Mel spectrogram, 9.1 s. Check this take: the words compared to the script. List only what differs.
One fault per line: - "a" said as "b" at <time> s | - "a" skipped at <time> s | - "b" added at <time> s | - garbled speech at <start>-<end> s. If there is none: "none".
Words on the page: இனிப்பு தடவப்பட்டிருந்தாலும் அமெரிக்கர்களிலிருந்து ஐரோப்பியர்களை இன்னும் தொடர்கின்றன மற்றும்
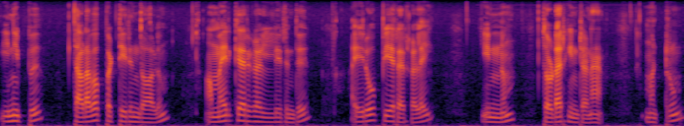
none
